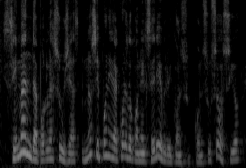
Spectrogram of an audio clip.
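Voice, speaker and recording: Animated middle-aged Buenos Aires man. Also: a little high, moderate pace. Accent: Argentine, Buenos Aires. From Argentina. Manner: expressive storyteller, acts out quoted dialogue. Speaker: interview guest, veteran voice actor. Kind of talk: conversational anecdote telling.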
